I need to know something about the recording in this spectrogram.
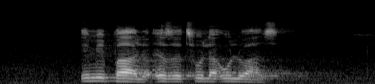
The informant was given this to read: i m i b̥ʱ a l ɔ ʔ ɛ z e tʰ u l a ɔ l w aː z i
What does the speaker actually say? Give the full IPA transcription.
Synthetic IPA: i m i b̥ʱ a l ɔ ʔ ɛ z e tʰ u l a u l w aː z i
